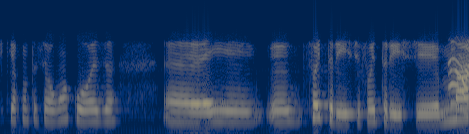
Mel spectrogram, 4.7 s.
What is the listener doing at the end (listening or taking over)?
taking over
